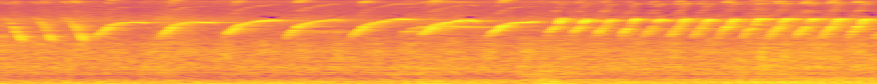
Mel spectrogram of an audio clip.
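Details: Spanish Timbrado canary song for training: a chain of rising-falling whistled syllables, about four a second, shifting after two seconds into a faster, tighter high trill.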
